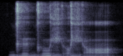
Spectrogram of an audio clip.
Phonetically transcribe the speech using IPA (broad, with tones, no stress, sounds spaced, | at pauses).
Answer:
ɡʱ ɨ˨ ɡʱ u˨ vʲ o̰˨ vʲ ɔ̰˨˦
